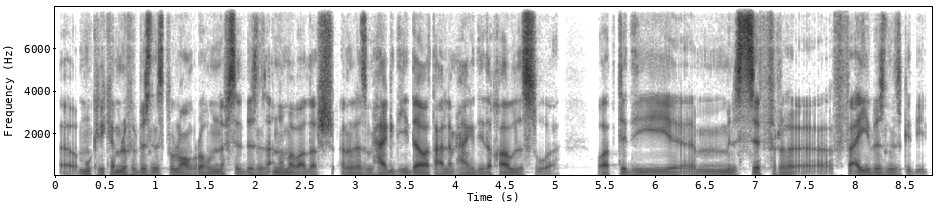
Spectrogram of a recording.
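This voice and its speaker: A middle-aged Egyptian man with an extremely low, deep voice races through his answers as a podcast guest, slipping English phrases in along the way. His voice is recorded close and dry, with no room sound at all. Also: steady tone, warm tone, no echo. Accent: Egyptian Arabic. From Alexandria, Egypt. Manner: rapid talk mixing in English phrases. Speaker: investor guest. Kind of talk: casual podcast interview.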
